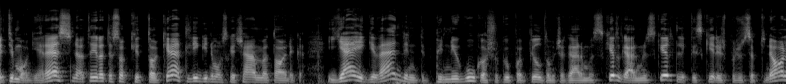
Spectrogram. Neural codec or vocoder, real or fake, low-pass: none; real; 14.4 kHz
